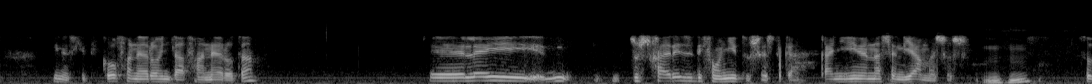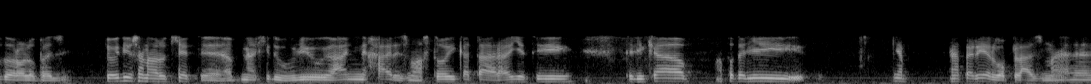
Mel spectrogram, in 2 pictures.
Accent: Zaros, Crete, Greece; Είναι κυρίως η επαρχία όπου γεννήθηκα και μεγάλωσα. Δηλαδή το βιβλίο ξεκινάει από το Ζαρό που είναι το χωριό μου.

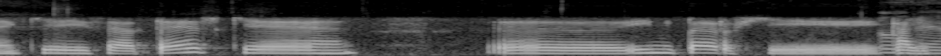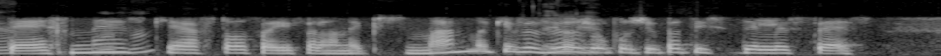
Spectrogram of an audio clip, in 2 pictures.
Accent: Veria, Central Macedonia, Greece; Ναι, μεγάλωσα στη Βέρεια. Είναι δίπλα, είναι σαν προάστιο. Η Βέρεια είναι σαν προάστιο της Θεσσαλονίκης

